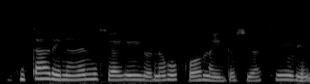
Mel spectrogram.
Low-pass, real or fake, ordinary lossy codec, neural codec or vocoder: 5.4 kHz; fake; Opus, 32 kbps; codec, 16 kHz, 4 kbps, X-Codec, HuBERT features, trained on balanced general audio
